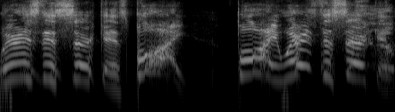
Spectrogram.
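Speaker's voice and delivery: shouting. Demanding that a boy say where the circus is, yelling. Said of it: "Stop yelling at me, please".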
